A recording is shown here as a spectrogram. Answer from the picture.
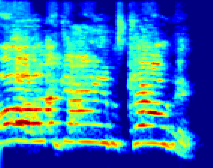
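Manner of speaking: high, slow mock shout; imitating a friend yelling about football; retold shout. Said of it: "So she's yelling at me".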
